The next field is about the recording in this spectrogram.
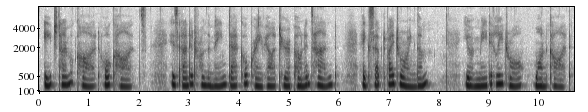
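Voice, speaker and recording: A woman whispering softly and breathily in ASMR style, reading aloud in a deliberate, measured way. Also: on the high side, husky. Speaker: ASMR video creator and host. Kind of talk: soft-spoken ASMR, reading card text aloud.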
